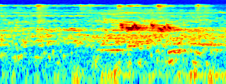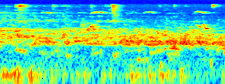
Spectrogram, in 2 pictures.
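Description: Faint outdoor garden ambience: a few short bird chirps, a cluster of them about a second and a half in, over a steady low background rumble.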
